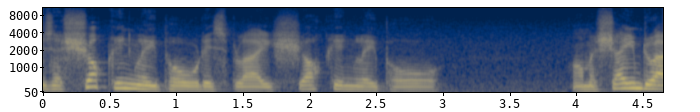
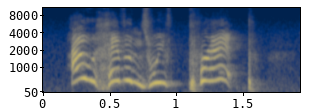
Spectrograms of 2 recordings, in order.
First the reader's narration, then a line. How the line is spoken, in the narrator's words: Stringer imitated in a screeching, foppish voice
